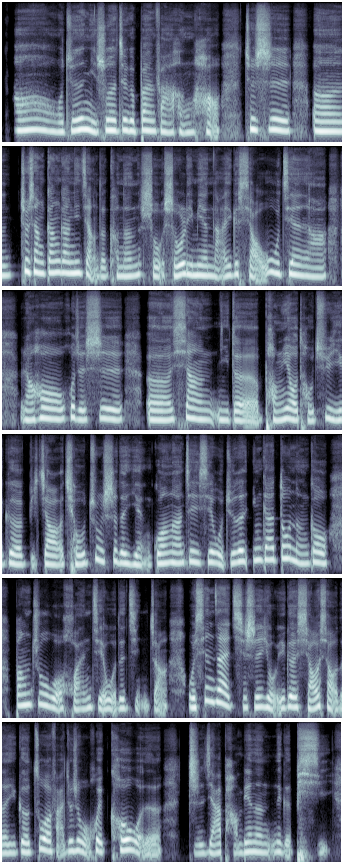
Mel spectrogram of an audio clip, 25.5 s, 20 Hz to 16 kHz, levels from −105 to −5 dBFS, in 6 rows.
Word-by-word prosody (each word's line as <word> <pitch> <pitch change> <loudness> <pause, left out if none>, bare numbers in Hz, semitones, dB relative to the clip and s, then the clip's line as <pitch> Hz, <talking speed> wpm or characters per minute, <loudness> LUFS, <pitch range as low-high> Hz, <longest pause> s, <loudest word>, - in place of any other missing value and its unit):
哦， 245 -1 +2
我 215 - 0
觉 215 +3 0
得 255 +2 +7
你 255 -4 +5
说 245 +4 +4
的 240 - +6
这 245 +2 +2
个 235 - +4
办 235 +1 +2
法 215 -2 -2
很 200 -1 -4
好。 - - -4 0.3
就 270 - +3
是 250 -2 +3 0.2
呃， 225 -1 +4 0.2
就 315 - +3
像 290 -2 +4
刚 280 +1 +2
刚 275 -1 +3
你 275 0 +4
讲 250 -6 -3
的， 195 -1 -5
可 215 +1 -7
能 205 +3 -1
手 205 -5 -3
手 225 +2 +3
里 245 -2 +3
面 225 -1 +2
拿 200 -1 -4
一 220 - 0
个 245 - -1
小 - - -3
物 295 -2 0
件 235 -4 0
啊， 195 +1 -4 0.4
然 210 -3 -1
后， 230 -1 +2
或 250 +3 -1
者 215 -3 0
是， 220 +1 0 0.3
呃， 210 0 +2
向 225 -4 0
你 210 -1 -1
的 200 0 0
朋 210 -1 -2
友 225 -3 +3
投 195 -2 -6
去 235 +5 -3
一 210 0 0
个 210 -1 +1
比 205 +1 -11
较 200 -3 0
求 205 0 0
助 280 +5 -2
式 265 +1 -1
的 230 -2 +2
眼 200 -1 -1
光 225 +4 +1
啊 230 -1 +1
这 250 +1 -1
些， 245 +2 -1
我 220 -4 +1
觉 225 +6 -3
得 260 +1 +4
应 295 +2 -1
该 300 0 +1
都 330 +3 0
能 240 -7 -1
够， 230 -1 0 0.3
帮 265 +1 +1
助 280 -2 -1
我 195 -3 +1
缓 195 +1 -4
解 210 -3 -3
我 195 -3 -1
的 205 - 0
紧 205 - -10
张。 - - -7 0.3
我 215 - +5
现 355 - -1
在 305 -6 +4
其 235 -2 -3
实 230 +1 +2
有 215 -5 0
一 205 - -2
个 235 +1 +3
小 220 -1 0
小 200 -5 -3
的 190 0 -3
一 190 - -6
个 210 0 +1
做 250 +4 +2
法， 225 - -7
就 230 - -2
是 235 - +1
我 200 -5 -1
会 240 - +1
抠 245 +4 +4
我 230 -7 +1
的 75 - -5 0.3
指 180 0 -3
甲 190 0 -3
旁 195 - -9
边 210 +1 +1
的 210 -1 0
那 200 +2 -5
个 200 - -7
皮， - - -4
225 Hz, 255 characters per minute, -19 LUFS, 205-250 Hz, 0.4 s, 得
